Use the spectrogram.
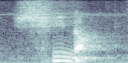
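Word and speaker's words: China: mayor internet आल्स शीना चाइना की spelling तो same है बोलेंगे शीना in Indian Benson D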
